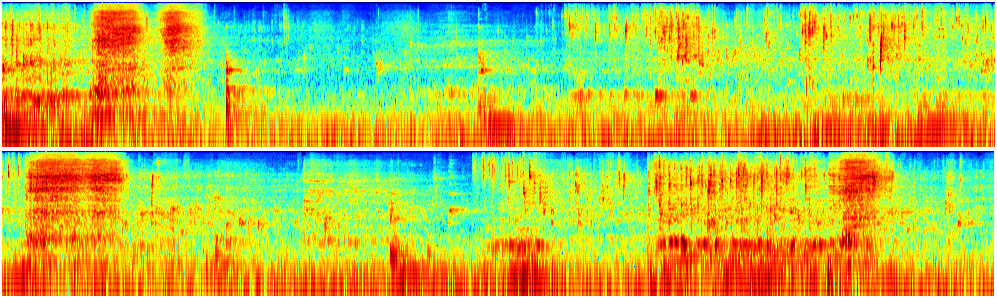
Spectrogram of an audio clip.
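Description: Tap water runs into a sink during wudu ablution, a steady flow broken by repeated splashes and gushes as hands scoop and cup the water, with no voices.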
